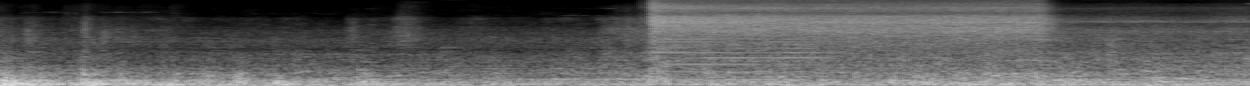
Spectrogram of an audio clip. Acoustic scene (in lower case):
bus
